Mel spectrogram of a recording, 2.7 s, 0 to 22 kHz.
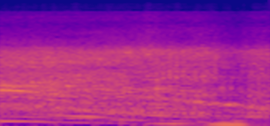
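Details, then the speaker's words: Hyundai YF Sonata revved during a used-car inspection: steady, smooth roar under rising revs with no rattling ticks like the faulty K5 made; engine healthy, though the car had an accident. "자, 이 차는 엔진에 문제는 없습니다. 똑같이 RPM을 올렸는데도 따라락 따라락 소리가 안 나게 정상적인 소리가 나요. 우르렁 우르렁."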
